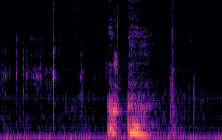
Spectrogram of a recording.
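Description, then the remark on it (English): A quiet sip of water: two short wet slurping bursts about a second in, with faint clicks and hush before and after. No one talks. “Let me take a sip of water because my mouth is a little dry.”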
